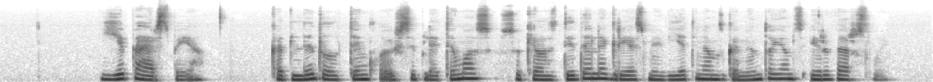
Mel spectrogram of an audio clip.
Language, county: Lithuanian, Vilnius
